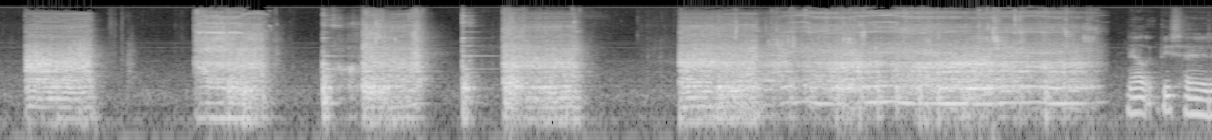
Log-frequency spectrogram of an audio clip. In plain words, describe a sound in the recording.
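A hand blender whirs loudly in short bursts.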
